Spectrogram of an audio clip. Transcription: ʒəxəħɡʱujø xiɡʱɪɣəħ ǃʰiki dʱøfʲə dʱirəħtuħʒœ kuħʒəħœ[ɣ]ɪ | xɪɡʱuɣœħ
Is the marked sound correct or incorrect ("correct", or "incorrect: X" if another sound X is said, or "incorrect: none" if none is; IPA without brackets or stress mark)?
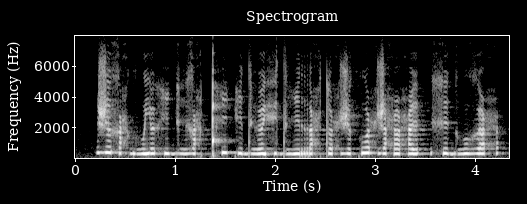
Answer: incorrect: ħ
